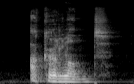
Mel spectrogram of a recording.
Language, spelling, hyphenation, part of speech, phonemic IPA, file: Dutch, akkerland, ak‧ker‧land, noun, /ˈɑ.kərˌlɑnt/, Nl-akkerland.ogg
- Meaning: farmland used for crops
